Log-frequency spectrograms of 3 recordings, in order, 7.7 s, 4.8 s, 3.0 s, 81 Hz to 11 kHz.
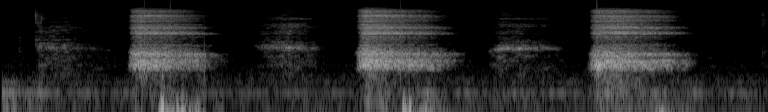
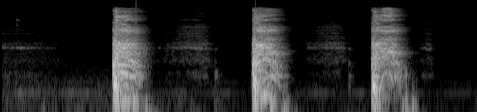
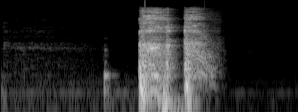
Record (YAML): exhalation_length: 7.7 s
exhalation_amplitude: 9341
exhalation_signal_mean_std_ratio: 0.52
three_cough_length: 4.8 s
three_cough_amplitude: 32768
three_cough_signal_mean_std_ratio: 0.33
cough_length: 3.0 s
cough_amplitude: 32767
cough_signal_mean_std_ratio: 0.35
survey_phase: beta (2021-08-13 to 2022-03-07)
age: 18-44
gender: Male
wearing_mask: 'No'
symptom_none: true
smoker_status: Ex-smoker
respiratory_condition_asthma: false
respiratory_condition_other: false
recruitment_source: REACT
submission_delay: 2 days
covid_test_result: Negative
covid_test_method: RT-qPCR
influenza_a_test_result: Unknown/Void
influenza_b_test_result: Unknown/Void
